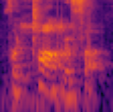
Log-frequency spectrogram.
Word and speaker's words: photographer: यानी आपने यहाँ पे टॉ, फोटोग्राफर. So this is called syllable stress. अब फो पे डाल दोगे तो वो दूसरा सिलेबल हो गया, तो प्रोनाउंसिएशन वेरी कर जाती है.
